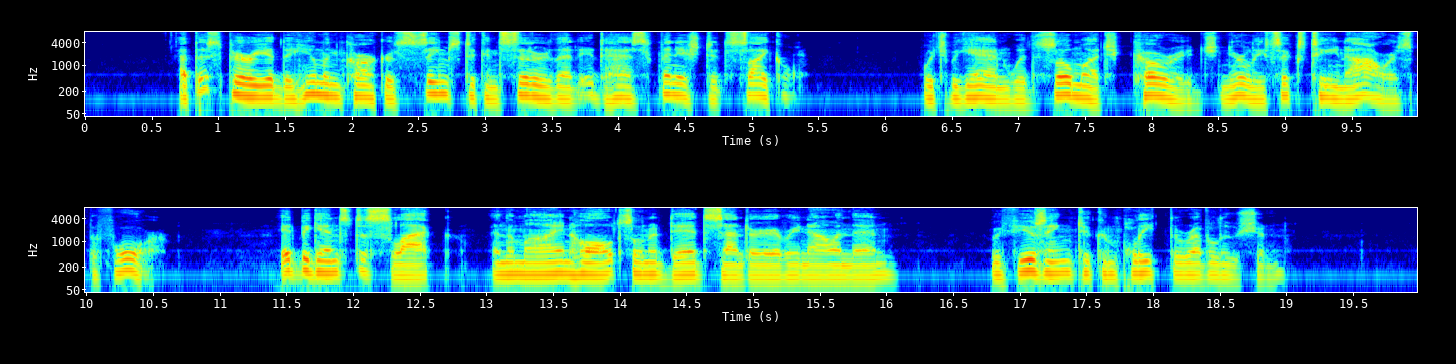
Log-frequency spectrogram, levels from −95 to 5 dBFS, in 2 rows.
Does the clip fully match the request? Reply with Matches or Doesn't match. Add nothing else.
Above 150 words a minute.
Doesn't match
